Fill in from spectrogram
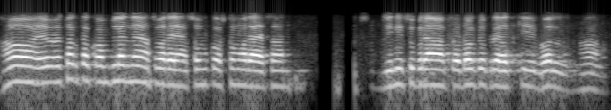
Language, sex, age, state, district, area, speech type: Odia, male, 45-60, Odisha, Nuapada, urban, conversation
